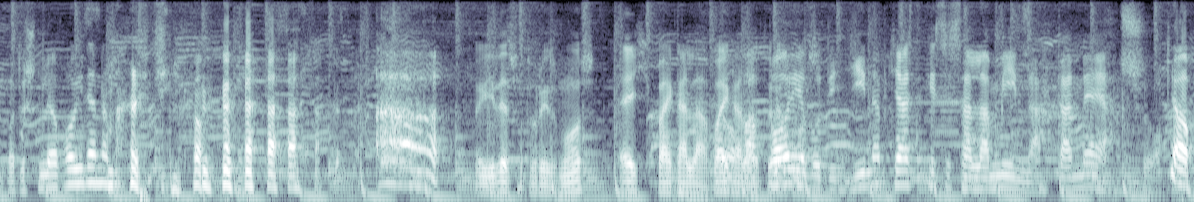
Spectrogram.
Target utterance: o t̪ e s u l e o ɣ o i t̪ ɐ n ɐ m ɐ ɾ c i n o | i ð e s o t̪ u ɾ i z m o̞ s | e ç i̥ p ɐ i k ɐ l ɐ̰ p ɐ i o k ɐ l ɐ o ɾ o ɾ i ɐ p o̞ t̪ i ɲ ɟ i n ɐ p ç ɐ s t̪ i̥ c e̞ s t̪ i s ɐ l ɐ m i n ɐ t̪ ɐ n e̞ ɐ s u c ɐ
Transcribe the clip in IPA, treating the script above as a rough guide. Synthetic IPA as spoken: o t̪ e s u l e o ɣ o i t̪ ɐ n ɐ m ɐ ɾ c i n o | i ð e s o t̪ u ɾ i z m o̞ s | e ç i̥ p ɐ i k ɐ l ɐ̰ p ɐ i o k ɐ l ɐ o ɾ o ɾ i ɐ p o̞ t̪ i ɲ ɟ i n ɐ p ç ɐ s t̪ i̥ c e̞ s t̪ i s ɐ l ɐ m i n ɐ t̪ ɐ n e̞ ɐ s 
